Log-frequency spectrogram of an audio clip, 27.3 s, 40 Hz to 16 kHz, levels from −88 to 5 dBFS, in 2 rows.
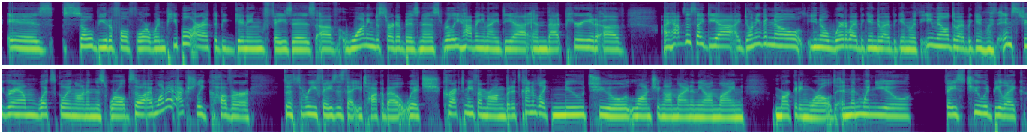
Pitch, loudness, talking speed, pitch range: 195 Hz, -18 LUFS, 215 wpm, 185-220 Hz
